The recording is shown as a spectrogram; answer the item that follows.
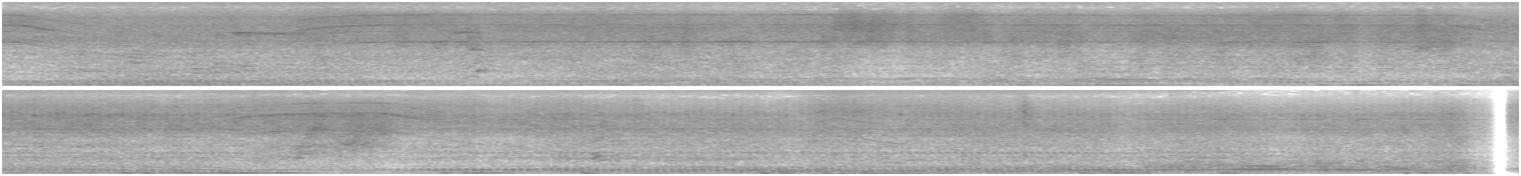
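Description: Steady machine noise with a high, thin whine that rises in pitch and levels off about three seconds in, and again about eighteen seconds in, as a motor spins up and runs on.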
